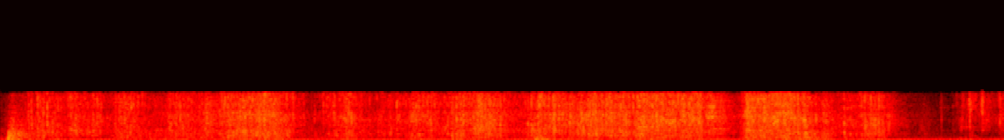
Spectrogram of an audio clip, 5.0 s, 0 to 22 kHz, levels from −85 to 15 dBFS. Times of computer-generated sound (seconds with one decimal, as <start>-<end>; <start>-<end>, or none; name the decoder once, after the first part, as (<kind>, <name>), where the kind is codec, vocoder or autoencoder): 3.6-5.0 (autoencoder, DAC-VAE)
